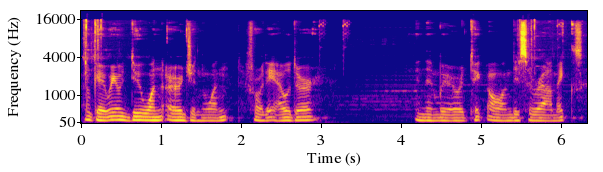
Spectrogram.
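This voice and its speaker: A man's voice: on the low side, level tone, unhurried, warm tone, faint music behind. A man streaming a video game, talking himself through his choices in a casual, thinking-aloud commentary.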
